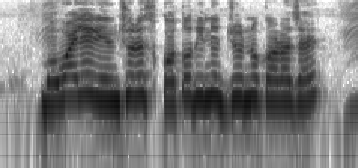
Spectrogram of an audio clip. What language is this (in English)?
Bangla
